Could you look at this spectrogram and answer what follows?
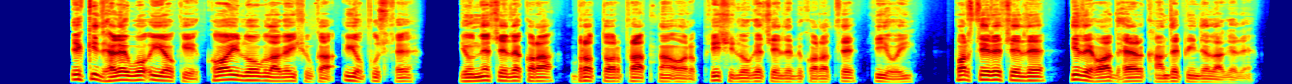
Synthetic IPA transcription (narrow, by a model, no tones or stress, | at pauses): eːkid̪ʱɛːɭɛuɔʔɪjɔkikɔːiloːɡlaːɡɛiːʃuka̰ɪjɔpʊt͡ʃʰt̪ʰɛ | jʊɦənːɛt͡seːlɛkɔɾa | bɾɔt̪ɔɾpɾaːɾt̪ʰnaɔɾpʰəɾiːsiloːɡɛt͡seːlɛbʱikɔɾat̪ɛt͡sioi | pɐɾt̪eːɾɛt͡seːlɛ | kɪlɛɦɔad̪ʱɛːɭkʰãːnd̪ɛpĩːn̆d̪ɛla̰ːɡɛ̰d̪ɛ̰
